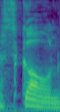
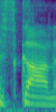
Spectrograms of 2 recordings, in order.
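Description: First: "scone" with a long O, as in bone; scone rhyming with bone. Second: "scone" with a short open O, as in gone; scone rhyming with gone. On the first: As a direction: say "scone" to rhyme with tone. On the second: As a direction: say "scone" to rhyme with on. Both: Shown as a demonstration. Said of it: "Some people call it a scone".

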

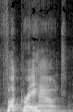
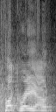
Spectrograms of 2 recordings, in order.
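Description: First: "Fuck Greyhound" drawn out slowly and firmly; announcing the subject line, slow and deliberate. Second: "Fuck Greyhound" shouted louder and higher; reading the whole email body as a loud yell; blurted email. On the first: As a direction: read it slow, like a title. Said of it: "Subject line". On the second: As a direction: fire it off as a yell. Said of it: "It's just". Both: Shown as a demonstration.

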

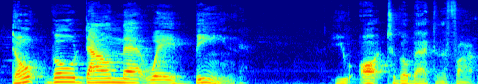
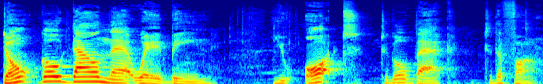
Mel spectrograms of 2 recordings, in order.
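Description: First: Another, solemn voice. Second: Slow, loud, drawn-out warning, dropping on Bean; another, otherworldly voice. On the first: Narrator replays the lady's warning in a slow, solemn other voice. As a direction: repeat the omen with measured, restrained weight. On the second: Street lady suddenly warns the narrator in another voice, slow and commanding. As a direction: deliver it as a weighty, measured pronouncement. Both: Retold or imitated. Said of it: "in another voice".

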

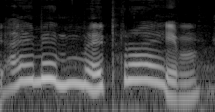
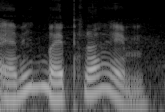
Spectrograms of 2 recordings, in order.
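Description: First: Hammed-up Irish accent, much higher and slow. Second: Put-on light Irish accent, slower, a touch higher; slow Irish lilt, playing Miss Brodie. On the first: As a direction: stretch it out in a high Irish lilt. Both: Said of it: "Didn't know you could do an Irish accent".

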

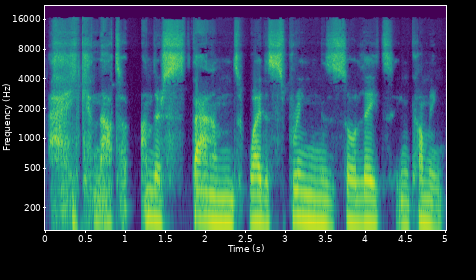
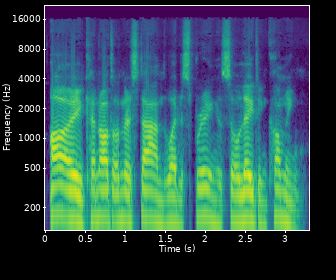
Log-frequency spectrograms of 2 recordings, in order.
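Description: First: Whispered, slow, the wrong character voice. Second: The selfish giant's own voice, voiced aloud. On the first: Shown as a demonstration. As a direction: breathe it out in a whisper. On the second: A narrator's reading. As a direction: give the giant's line properly voiced. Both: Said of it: "Oh, wrong voice".

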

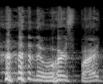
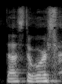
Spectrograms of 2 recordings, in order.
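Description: First: Louder, slow, through a laugh; laughing emphasis. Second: Said in the usual way. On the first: Real, not acted. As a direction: lean in hard while laughing. Repeats phrase with more force.

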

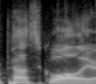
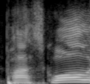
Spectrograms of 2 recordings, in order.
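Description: First: Pasquale in three syllables, ending on "-lee"; Pasquale pronunciation. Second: Pascual in two syllables, ending on "-kwal"; Pascual pronunciation. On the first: Host checking the guest's surname, Pasquale ending on "-lee". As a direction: say Pasquale with a final "ee" sound. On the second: Host checking the guest's surname, Pascual ending on "-kwal". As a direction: say Pascual with no final vowel sound. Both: Shown as a demonstration. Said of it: "is it Pascual or Pasquale".

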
